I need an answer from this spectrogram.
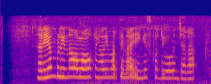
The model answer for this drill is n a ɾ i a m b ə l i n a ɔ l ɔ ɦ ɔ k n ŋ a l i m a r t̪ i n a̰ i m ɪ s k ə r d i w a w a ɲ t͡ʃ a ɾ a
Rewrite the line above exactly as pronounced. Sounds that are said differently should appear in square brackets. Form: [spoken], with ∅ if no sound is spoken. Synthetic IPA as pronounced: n a ɾ i a m b ə l i n a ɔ l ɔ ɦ ɔ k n ŋ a l i m a r t̪ i n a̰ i [ŋ] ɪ s k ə r d i w a w a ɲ t͡ʃ a ɾ a

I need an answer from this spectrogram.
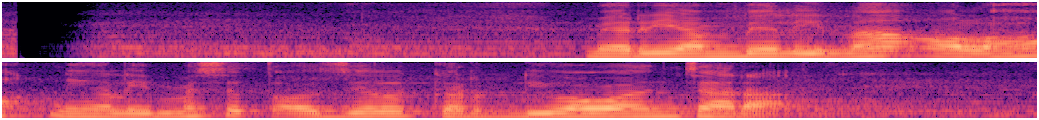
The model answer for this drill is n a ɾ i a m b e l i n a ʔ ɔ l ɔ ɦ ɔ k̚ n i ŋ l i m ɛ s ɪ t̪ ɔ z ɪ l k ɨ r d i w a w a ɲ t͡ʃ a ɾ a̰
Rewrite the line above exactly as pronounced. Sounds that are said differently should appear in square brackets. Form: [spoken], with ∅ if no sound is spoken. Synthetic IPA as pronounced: [m] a ɾ i a m b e l i n a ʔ ɔ l ɔ ɦ ɔ k̚ n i ŋ l i m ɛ s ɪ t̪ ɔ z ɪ l k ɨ r d i w a w a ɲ t͡ʃ a ɾ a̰

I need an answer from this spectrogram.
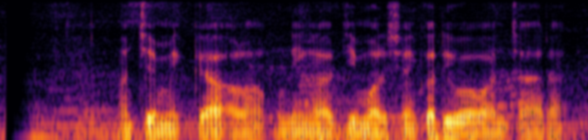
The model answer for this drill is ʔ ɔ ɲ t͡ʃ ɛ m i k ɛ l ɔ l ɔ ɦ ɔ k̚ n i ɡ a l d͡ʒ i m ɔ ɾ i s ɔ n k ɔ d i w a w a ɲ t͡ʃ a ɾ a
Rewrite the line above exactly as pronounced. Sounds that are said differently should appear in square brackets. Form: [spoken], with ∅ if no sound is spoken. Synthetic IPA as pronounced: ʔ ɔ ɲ t͡ʃ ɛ m i k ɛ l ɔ l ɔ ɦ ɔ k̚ n i [ŋ] a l d͡ʒ i m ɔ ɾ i s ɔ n k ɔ d i w a w a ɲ t͡ʃ a ɾ a

